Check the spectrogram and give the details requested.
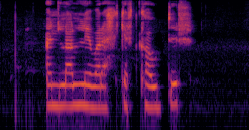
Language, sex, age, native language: Icelandic, male, 9, Icelandic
